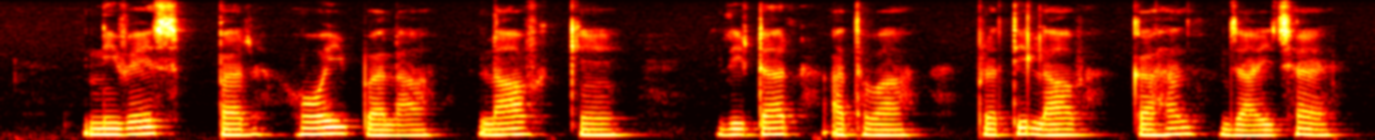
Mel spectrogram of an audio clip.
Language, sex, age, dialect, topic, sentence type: Maithili, male, 18-24, Eastern / Thethi, banking, statement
